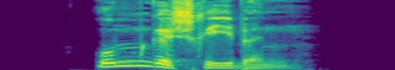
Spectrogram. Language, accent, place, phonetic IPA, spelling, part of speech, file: German, Germany, Berlin, [ˈʊmɡəˌʃʁiːbn̩], umgeschrieben, verb, De-umgeschrieben.ogg
- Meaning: past participle of umschreiben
